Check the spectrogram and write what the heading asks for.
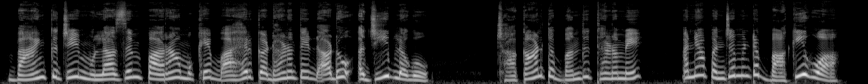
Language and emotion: Sindhi, surprised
